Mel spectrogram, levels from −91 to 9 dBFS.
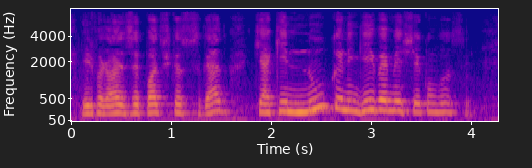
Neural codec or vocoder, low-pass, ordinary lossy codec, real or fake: none; 7.2 kHz; none; real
